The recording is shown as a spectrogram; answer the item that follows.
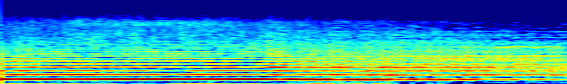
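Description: A loud, low, horn-like roar standing for the giant Hanoman effigy's roar, one held steady tone for about three seconds that fades near the end.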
